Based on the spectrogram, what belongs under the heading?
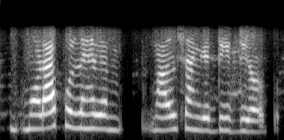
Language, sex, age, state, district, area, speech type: Odia, female, 18-30, Odisha, Kalahandi, rural, conversation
